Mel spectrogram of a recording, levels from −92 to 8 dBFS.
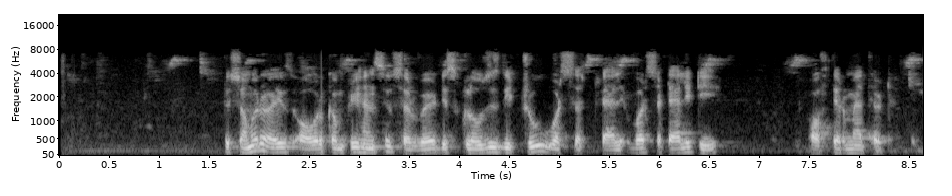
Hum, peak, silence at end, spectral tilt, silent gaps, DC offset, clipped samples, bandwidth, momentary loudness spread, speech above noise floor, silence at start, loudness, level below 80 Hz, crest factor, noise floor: none; -2 dBFS; 0 s; -5 dB/octave; none; under 0.1%; under 0.1%; 7.6 kHz; 10 LU; 45 dB; 1.1 s; -16 LUFS; -54 dBFS; 14 dB; -60 dBFS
